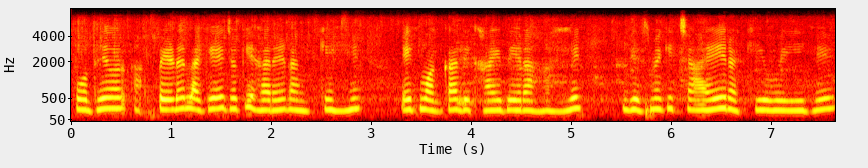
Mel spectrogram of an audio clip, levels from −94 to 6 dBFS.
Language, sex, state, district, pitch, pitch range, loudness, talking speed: Hindi, female, Chhattisgarh, Rajnandgaon, 235 Hz, 225-250 Hz, -18 LUFS, 175 wpm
